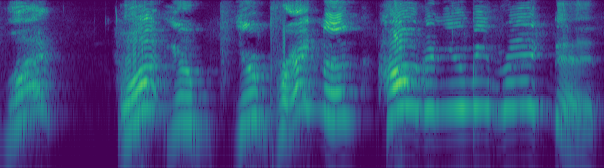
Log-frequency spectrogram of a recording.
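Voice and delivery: high, incredulous mock squeal; Mike Kanellis. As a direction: rise into exaggerated disbelief. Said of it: "Mike Kanellis from me goes".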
